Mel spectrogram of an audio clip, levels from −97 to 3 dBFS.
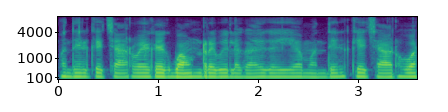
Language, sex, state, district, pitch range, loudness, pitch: Hindi, male, Chhattisgarh, Kabirdham, 125-135 Hz, -19 LUFS, 130 Hz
